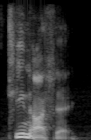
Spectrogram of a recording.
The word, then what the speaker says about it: Tinashe: It's Tinashe.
